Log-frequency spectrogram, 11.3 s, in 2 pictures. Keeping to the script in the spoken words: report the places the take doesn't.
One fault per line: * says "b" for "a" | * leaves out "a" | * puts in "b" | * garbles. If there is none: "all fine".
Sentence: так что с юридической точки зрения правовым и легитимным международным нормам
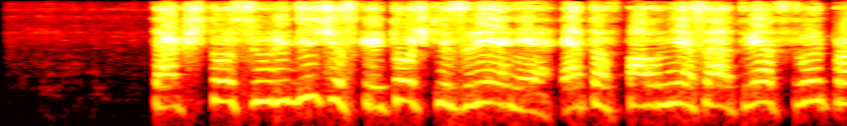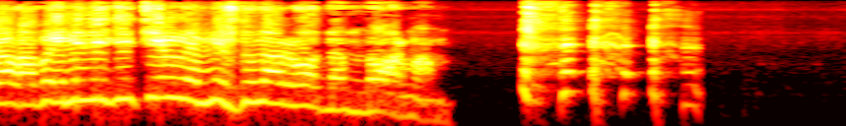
* puts in "это вполне соответствует"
